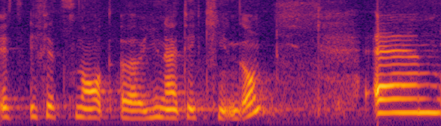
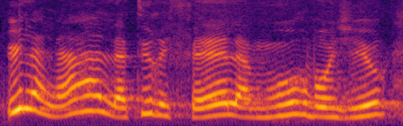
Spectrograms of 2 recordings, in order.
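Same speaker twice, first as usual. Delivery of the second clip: lilting, teasing French-cliché imitation; mock French clichés. Family and friends reacting to the move to France, mock French clichés. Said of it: "everyone was like".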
